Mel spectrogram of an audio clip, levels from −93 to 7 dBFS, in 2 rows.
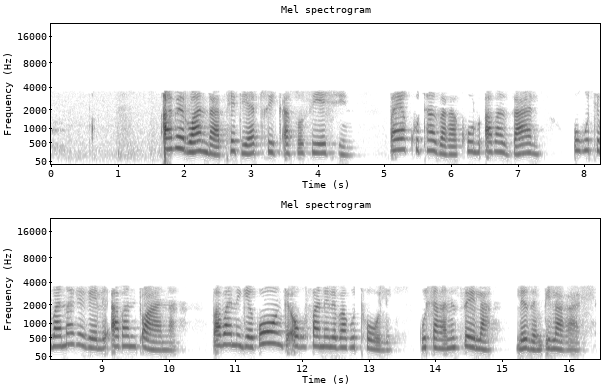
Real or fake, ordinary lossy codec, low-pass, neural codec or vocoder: real; MP3, 24 kbps; 3.6 kHz; none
